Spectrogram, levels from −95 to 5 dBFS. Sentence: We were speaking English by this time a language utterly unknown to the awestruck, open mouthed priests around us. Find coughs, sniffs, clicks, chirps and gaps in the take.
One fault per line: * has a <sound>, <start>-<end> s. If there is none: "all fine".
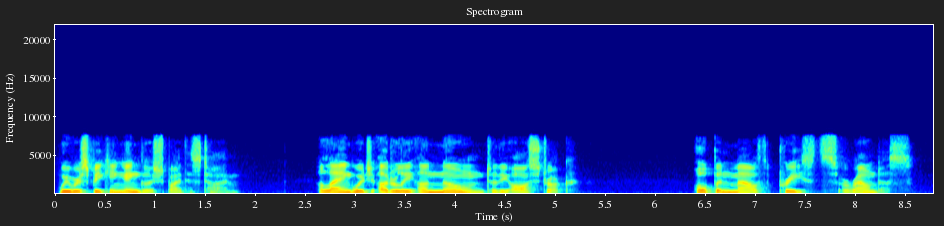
all fine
